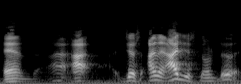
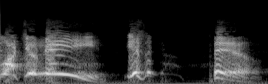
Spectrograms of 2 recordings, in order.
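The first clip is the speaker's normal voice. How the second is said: high, loud, drawn-out preacher's list; old preacher preaching on pills to the church; shouting old preacher; 5 dB louder, slower than usual. Retold or imitated. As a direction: hammer each pill like a fired-up preacher. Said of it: "one old preacher got up".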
